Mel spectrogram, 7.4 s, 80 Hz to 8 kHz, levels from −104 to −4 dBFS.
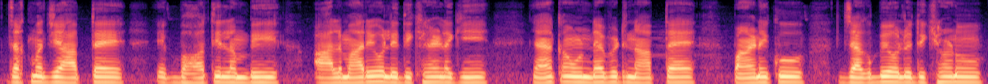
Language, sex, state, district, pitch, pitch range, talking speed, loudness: Garhwali, male, Uttarakhand, Tehri Garhwal, 135 Hz, 130-135 Hz, 180 wpm, -15 LUFS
